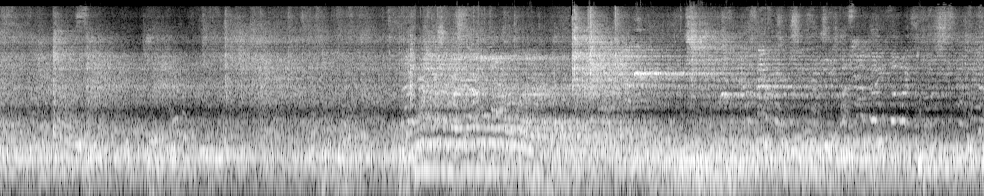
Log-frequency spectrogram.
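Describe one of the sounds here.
Skates scrape across the ice.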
